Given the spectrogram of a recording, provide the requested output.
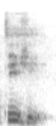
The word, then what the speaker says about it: Tychy: He's from Tychy. That's how you pronounce it.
